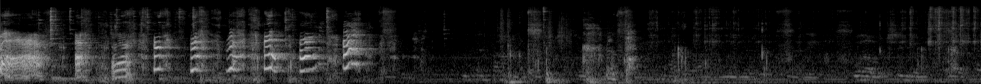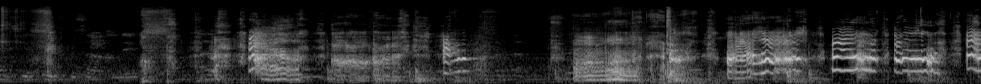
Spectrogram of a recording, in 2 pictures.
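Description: A pug makes bursts of squeaky, chattering yelps that sound oddly like a monkey.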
